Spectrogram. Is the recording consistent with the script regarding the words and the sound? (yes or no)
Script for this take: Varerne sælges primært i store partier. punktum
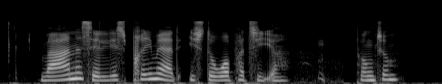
no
